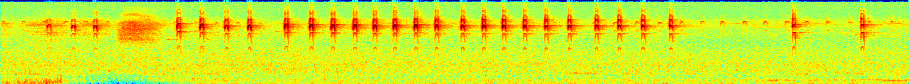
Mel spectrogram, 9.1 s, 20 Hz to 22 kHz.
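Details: Great spotted woodpecker (Dendrocopos major) chick calling from a tree-hole nest in a park in Wrocław, Poland, 16 May 2024, begging parents for food: a fast, steady run of about twenty thin, high chirps, around four per second, then a few scattered ones.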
